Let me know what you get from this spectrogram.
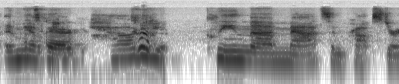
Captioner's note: laughing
